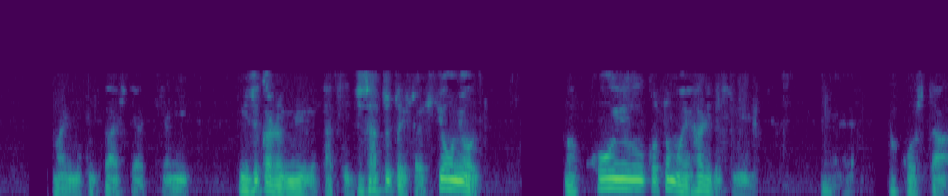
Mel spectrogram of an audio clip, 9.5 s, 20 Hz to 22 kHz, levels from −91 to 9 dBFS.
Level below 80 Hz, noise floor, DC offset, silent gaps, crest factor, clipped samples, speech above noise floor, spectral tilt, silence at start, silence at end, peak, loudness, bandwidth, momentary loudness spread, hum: -58 dBFS; -73 dBFS; under 0.1%; 5.24-5.59 s, 8.79-8.85 s; 16 dB; under 0.1%; 43 dB; -11.5 dB/octave; 0.55 s; 0 s; -14 dBFS; -29 LUFS; 5.8 kHz; 24 LU; none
